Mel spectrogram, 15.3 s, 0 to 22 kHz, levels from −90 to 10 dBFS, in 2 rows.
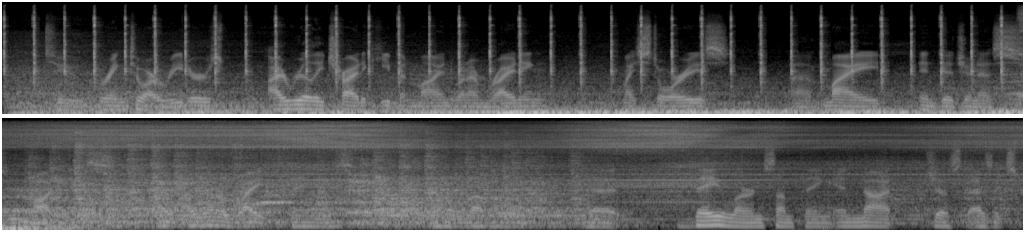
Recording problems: animal sounds; very loud; throughout; 2 dB above the speech
household noises; very loud; throughout; 2 dB above the speech

